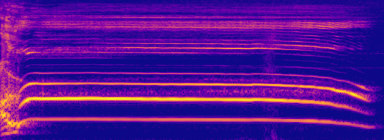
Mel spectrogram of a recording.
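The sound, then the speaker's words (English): A man imitates a wolf howl, a single loud sustained note held steady for almost three seconds before dipping and trailing off at the end. No other voices are heard. “And when I get there, I'm like, man, I should be howling for the wolves because, you know, there's no hunting on them this fall in Wisconsin.”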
